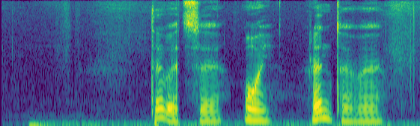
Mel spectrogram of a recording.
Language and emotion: Russian, sad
